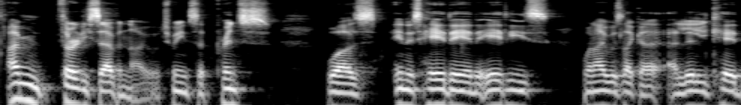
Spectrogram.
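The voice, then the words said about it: Irish accent. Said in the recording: “your listeners can probably tell from my accent, I'm a delightful Irish person”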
